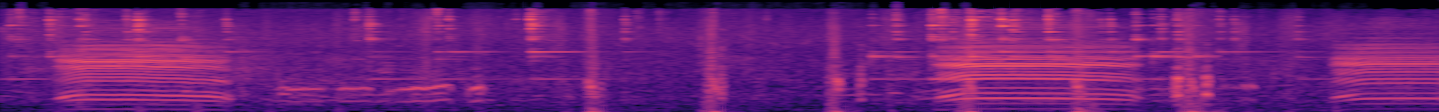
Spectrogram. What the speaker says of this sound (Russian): Ой, а барашков.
